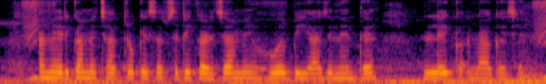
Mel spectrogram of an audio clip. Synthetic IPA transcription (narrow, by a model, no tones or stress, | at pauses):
əmeːɾɪkamẽt͡ʃʰaːt̪ɾõkesəbsɪɖikəɾd͡ʒamẽɦoebijaːd͡ʒnɛ̃t̪e | leklaːɡəet͡ʃʰɛː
